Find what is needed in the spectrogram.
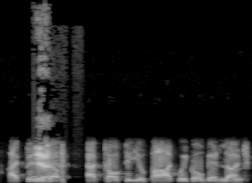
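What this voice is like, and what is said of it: Imitated real thick accent. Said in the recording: “he had a real, real thick accent.”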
